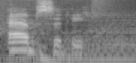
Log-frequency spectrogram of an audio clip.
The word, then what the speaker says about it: Abcde: So Southwest Airlines apologizes to a mom after a gate agent made fun of her daughter's name, spelled A-B-C-D-E, pronounced Absidy.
